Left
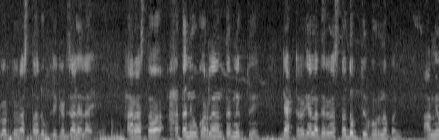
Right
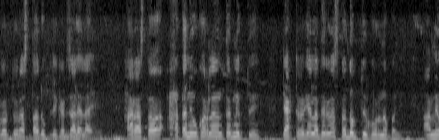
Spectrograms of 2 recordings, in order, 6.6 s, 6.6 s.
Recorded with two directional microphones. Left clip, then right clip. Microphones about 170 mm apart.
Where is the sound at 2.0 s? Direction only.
35° right (ahead or behind).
